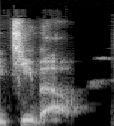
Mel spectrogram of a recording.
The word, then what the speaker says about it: Thibault: So I would kind of flip it, but my mom's from France, and in France, they'll put 8 letters in a word and only pronounce like 3 of them. – That's great. – And in my case, the 3 letters the sounds that would come out of the way that you spell my name, yeah, would be Thibault.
